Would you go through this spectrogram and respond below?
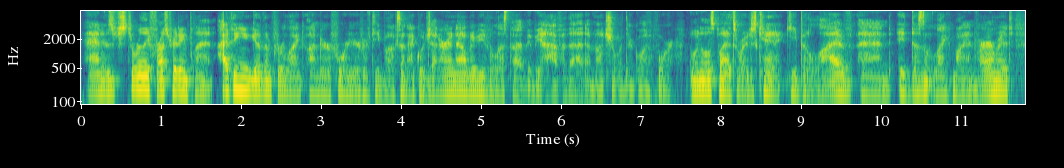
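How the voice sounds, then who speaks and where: A man's voice: fairly low pitch, fast talker, gravelly, few pauses, husky. A man with a sore throat, chatting casually and frankly to camera as the host of a plant channel. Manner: rambling, frank, self-mocking.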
